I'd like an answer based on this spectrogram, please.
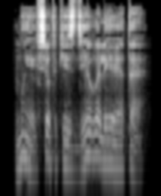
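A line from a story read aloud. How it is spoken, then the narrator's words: Young man, hoarse, out of breath. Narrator (Russian): Немного отдышавшись, хриплым голосом произнес молодой некромант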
